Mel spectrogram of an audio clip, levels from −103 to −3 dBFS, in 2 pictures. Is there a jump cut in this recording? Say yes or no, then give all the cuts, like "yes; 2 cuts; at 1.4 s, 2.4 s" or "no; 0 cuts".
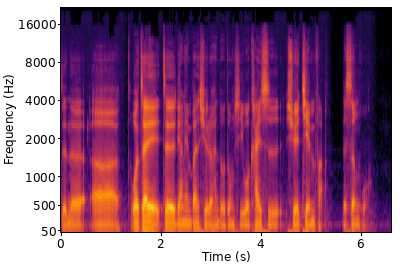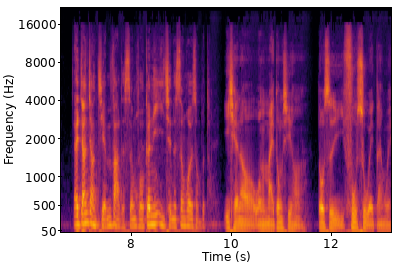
no; 0 cuts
